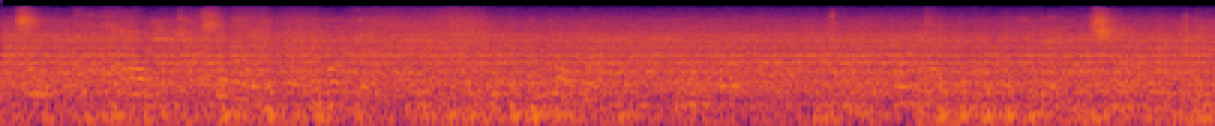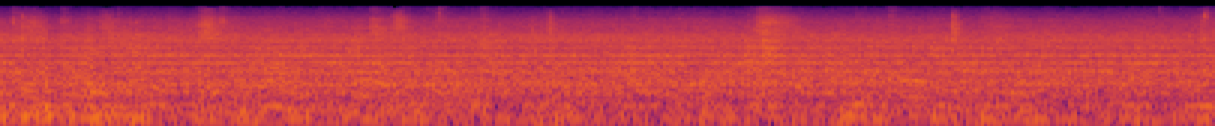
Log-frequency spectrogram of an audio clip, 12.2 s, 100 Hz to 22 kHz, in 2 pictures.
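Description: Aoimori Railway 701 series electric train running along the line, heard from inside its rear cab: steady rolling noise with a faint steady whine and occasional light clicks.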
